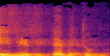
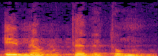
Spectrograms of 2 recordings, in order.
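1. صوت الراء مرقّق ورفيع. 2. صوت الراء مفخّم وممتلئ الفم. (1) "مش إن ارتبتم" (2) "قول إن ارتبتم"

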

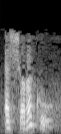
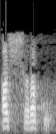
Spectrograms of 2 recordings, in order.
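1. يُنطق صوت sh مرققًا ونحيفًا. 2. يُنطق صوت sh مفخمًا وغليظًا. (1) "هنرقق" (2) "ارجوك ما تقولش اشركوا اش"

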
